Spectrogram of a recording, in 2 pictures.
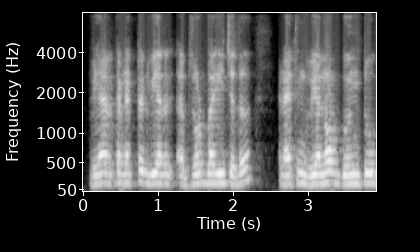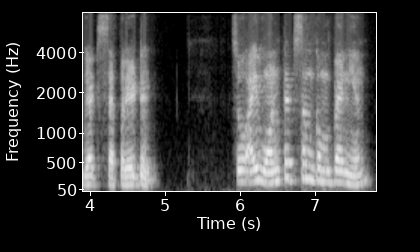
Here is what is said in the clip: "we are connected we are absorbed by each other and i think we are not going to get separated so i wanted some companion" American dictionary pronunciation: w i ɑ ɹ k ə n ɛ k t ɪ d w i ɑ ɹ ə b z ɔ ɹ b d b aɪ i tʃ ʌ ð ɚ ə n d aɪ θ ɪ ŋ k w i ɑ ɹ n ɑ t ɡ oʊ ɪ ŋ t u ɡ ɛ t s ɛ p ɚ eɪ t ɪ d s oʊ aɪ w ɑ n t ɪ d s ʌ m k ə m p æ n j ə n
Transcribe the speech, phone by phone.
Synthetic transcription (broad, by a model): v i ɑ ɹ k ə n ɛ k t ɪ d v i ɑ ɹ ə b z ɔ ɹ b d b aɪ i tʃ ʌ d ɚ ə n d aɪ t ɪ ŋ k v i ɑ ɹ n ɑ t ɡ oʊ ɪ ŋ t u ɡ ɛ t s ɛ p ɚ eɪ t ɪ d s oʊ aɪ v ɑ n t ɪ d s ʌ m k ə m p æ n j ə n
